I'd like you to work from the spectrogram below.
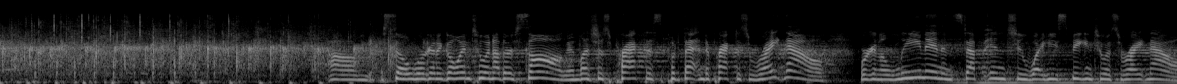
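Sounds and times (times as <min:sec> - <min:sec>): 
audience clapping: 0:00.0 - 0:04.5
speech: 0:03.3 - 0:11.7.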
